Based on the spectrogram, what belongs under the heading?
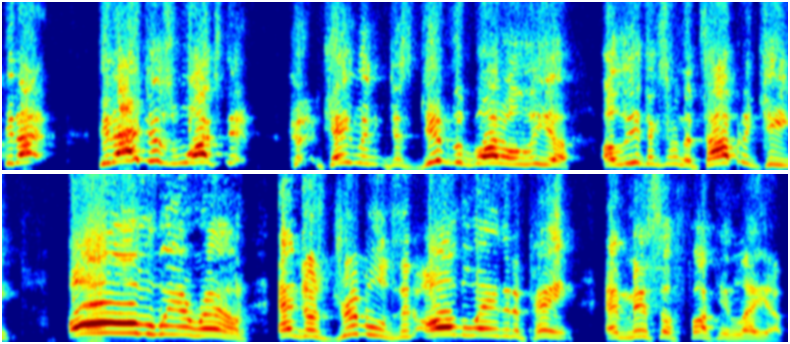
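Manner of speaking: high-pitched, shouting recap; can't believe what you just saw; incredulous rant. Real, not acted. Recapping the blown possession, high incredulous shouting.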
